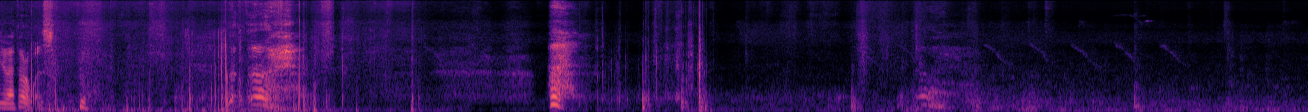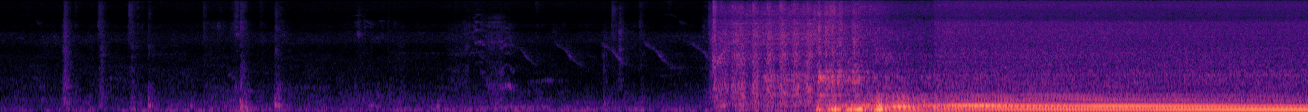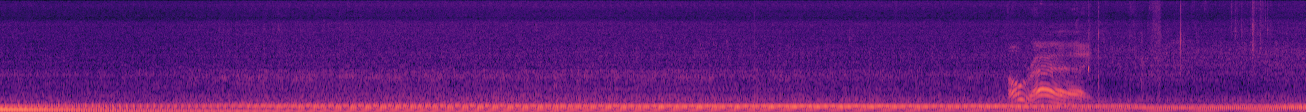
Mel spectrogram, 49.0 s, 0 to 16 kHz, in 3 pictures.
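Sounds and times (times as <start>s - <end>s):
engine starter cranking: 25.2s - 27.6s
car engine idling: 25.4s - 49.0s.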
